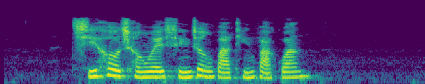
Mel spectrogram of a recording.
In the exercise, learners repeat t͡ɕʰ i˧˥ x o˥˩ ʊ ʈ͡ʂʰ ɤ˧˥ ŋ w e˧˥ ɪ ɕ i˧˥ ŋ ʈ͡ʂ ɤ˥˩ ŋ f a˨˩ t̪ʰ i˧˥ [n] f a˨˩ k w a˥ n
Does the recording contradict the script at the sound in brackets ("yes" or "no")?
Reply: yes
